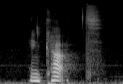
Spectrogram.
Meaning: 1. a cat 2. a sexually attractive woman 3. a cat-o'-nine-tails 4. euphemistic form of fan
- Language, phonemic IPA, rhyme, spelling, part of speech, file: Swedish, /ˈkatː/, -atː, katt, noun, Sv-katt.ogg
